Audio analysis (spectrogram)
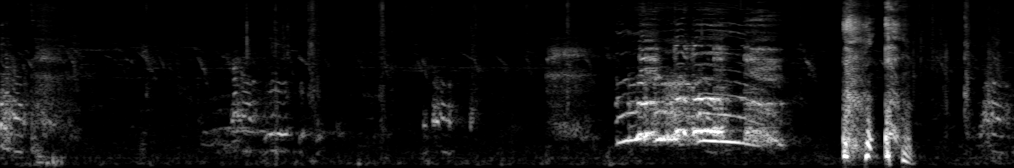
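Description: An aseel rooster kept for breeding, with a slight cold, crows loudly and close up in a strained, harmonic call. Softer clucks and throaty sounds come before it, and sharp, coughing bursts follow near the end.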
